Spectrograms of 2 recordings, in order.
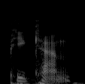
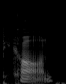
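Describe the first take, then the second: First: It is said in an English accent. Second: It is said in the American way.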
